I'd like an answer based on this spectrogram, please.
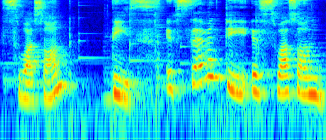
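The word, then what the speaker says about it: soixante-dix: was the same but 70 is not septon it's swasant these if 70 is what's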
